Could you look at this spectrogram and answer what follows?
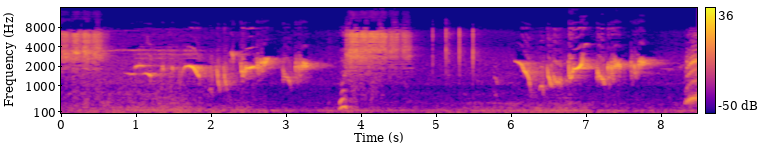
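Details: White-rumped shama, shrimp-tail form, performing 'rít thuốc lào' song: two bouts of scratchy, slurred, up-and-down notes split by a broad hissing burst and a few clicks, with a soft hum underneath.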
